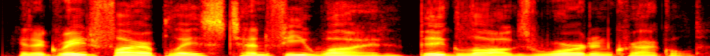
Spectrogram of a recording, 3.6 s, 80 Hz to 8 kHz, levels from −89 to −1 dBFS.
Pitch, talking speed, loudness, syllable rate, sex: 130 Hz, 205 wpm, -18 LUFS, 5.0 syllables/s, male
